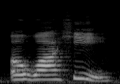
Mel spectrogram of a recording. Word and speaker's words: Oahu: i named him after this island oahu pronounced oawahi that's what it says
